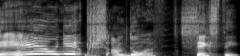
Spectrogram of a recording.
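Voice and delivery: eager, boastful, fan-like enthusiastic voice.

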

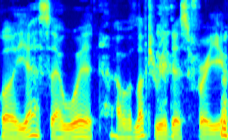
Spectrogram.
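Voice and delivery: smoothest put-on radio voice. Imagining a first-time guest agreeing to read, in a smooth Cool Jazz radio voice. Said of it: "That's my best radio voice".

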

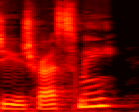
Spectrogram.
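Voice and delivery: ordinary talk

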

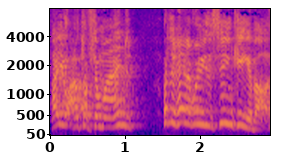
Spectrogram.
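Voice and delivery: very high-pitched, shrill, loud yelling. A father confronting his daughter over what she told a stranger; yelling. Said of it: "You're yelling".

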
